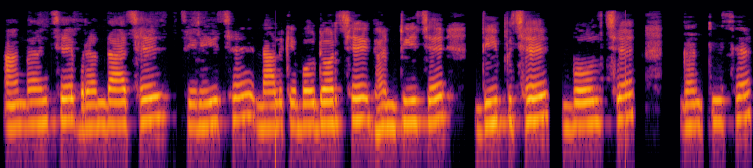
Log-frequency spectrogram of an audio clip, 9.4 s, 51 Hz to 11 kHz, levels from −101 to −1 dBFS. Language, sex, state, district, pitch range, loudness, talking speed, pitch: Maithili, female, Bihar, Madhepura, 205-235 Hz, -24 LUFS, 110 wpm, 220 Hz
